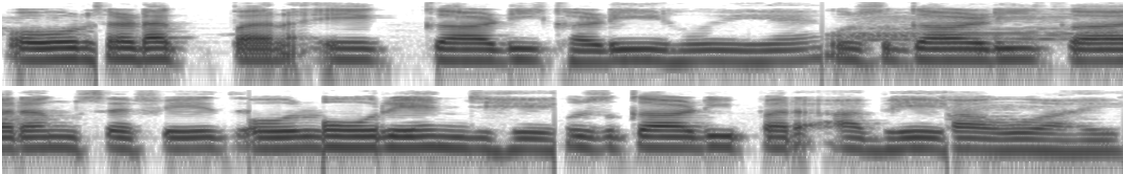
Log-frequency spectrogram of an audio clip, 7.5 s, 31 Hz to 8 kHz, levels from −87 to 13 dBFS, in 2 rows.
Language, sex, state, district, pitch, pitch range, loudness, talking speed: Hindi, female, Uttar Pradesh, Ghazipur, 175 Hz, 170-185 Hz, -16 LUFS, 200 wpm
